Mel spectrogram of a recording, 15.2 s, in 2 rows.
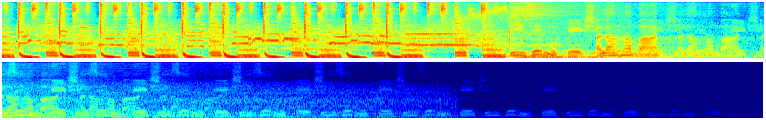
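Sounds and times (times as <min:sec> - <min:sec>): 
Bhojpuri remix song: 0:00.0 - 0:08.8.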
